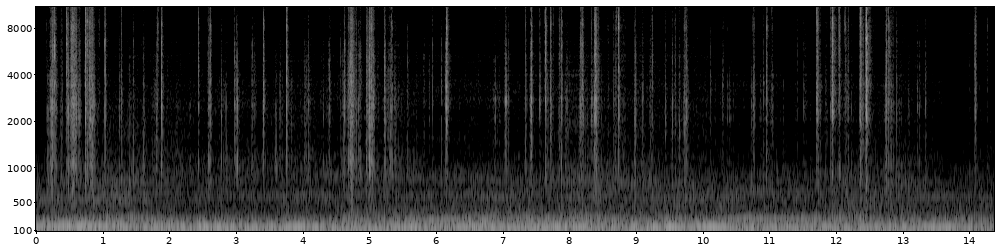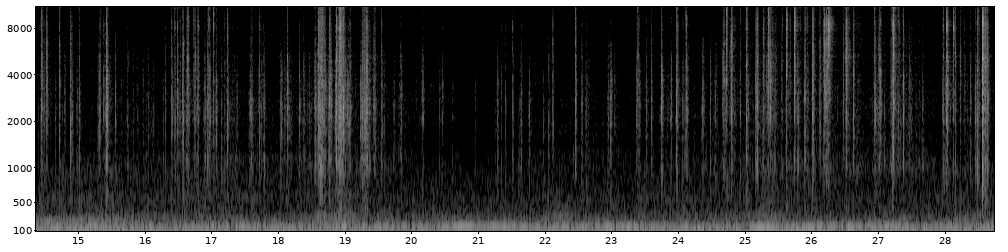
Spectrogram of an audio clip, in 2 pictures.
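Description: Plastic puzzle pieces clicking and clattering as the circular sections of an intersecting-circles twisty puzzle are turned by hand, in irregular runs of clicks, over a steady low hum.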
